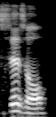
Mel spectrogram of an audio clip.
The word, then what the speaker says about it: Sisel: but it's really simple it's Sizzle which is s-i-s-e-l international I'll spell that rock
